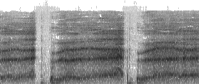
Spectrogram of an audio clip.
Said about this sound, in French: On a un petit cochon, là, tu vois, là. Il est sympa et tout, mais tout le temps en train de... Il est méchant. Peut-être méchant, tu vois.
